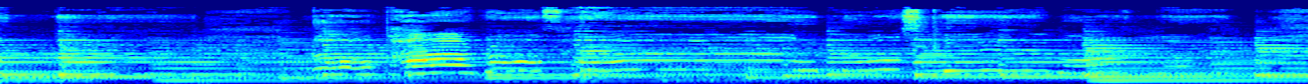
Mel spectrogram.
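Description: A girl singing a slow hymn melody over a steady instrumental accompaniment of sustained chords.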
